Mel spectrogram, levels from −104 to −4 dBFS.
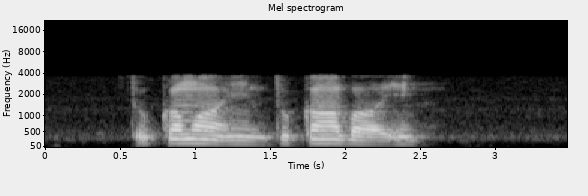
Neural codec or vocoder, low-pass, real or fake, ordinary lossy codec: none; 3.6 kHz; real; AAC, 32 kbps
